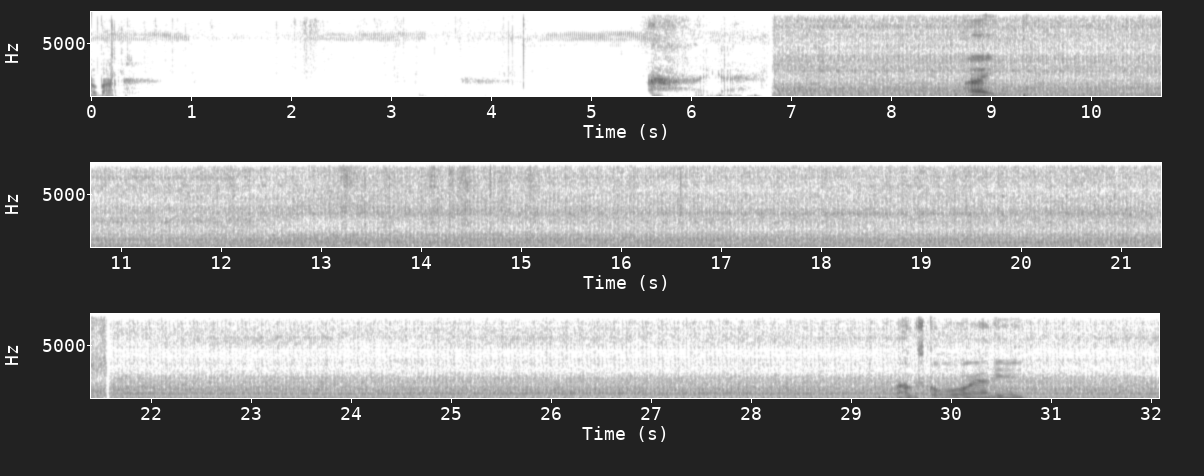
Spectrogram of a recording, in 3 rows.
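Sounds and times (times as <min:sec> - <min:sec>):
vehicle engine idling: 0:00.0 - 0:04.5, 0:05.3 - 0:32.0.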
